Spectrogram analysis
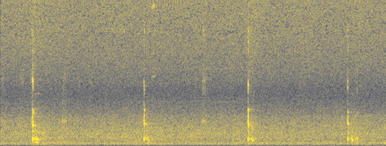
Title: Baby has hiccups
